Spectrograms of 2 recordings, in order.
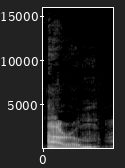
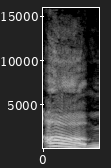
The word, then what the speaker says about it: arm: it's an Aram honor he pronounced it arum an arm you Goose whoever saw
